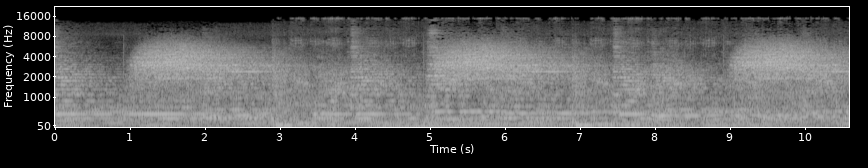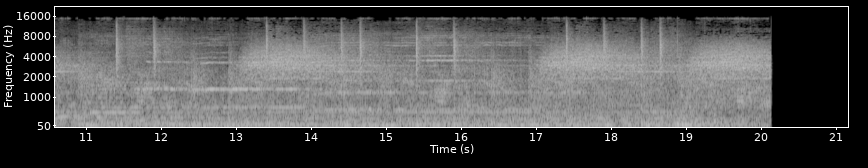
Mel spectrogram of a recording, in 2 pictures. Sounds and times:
Soundtrack music: 0.0 - 20.2.

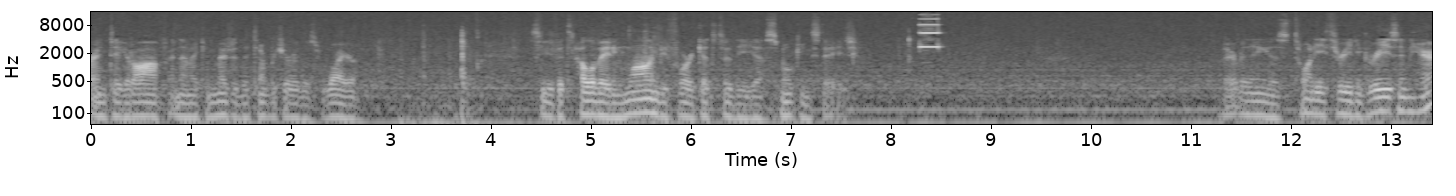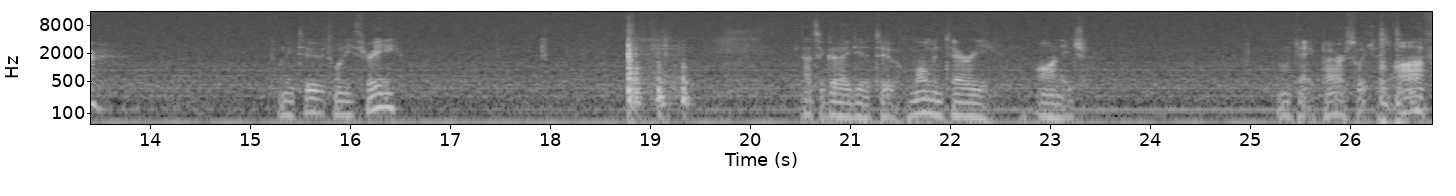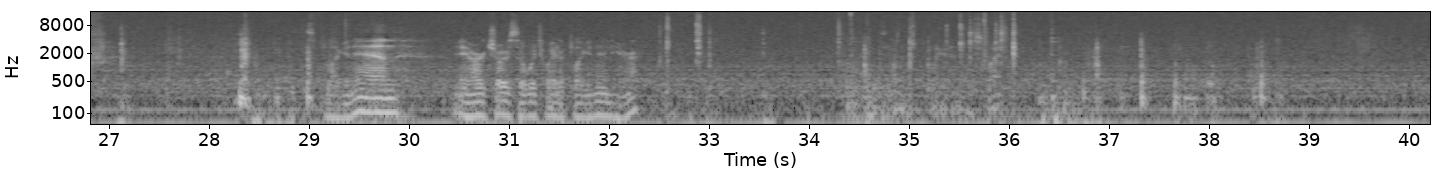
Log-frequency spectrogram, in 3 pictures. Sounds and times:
Beep, bleep: 8.3 - 8.6.

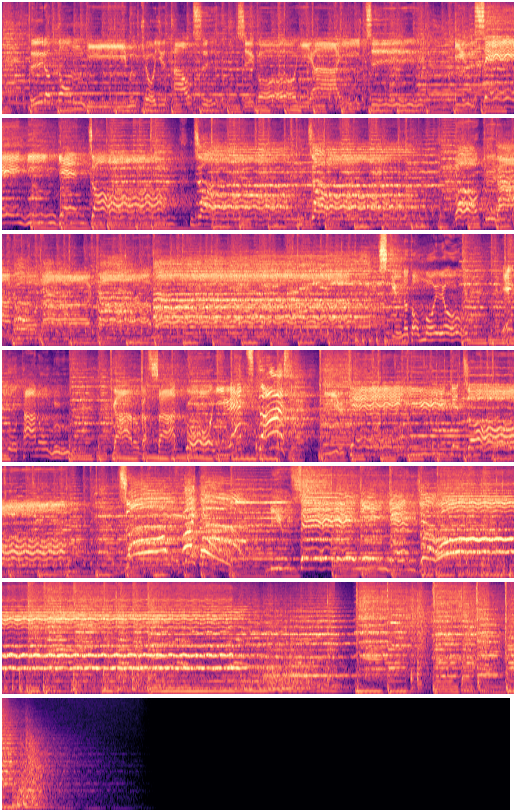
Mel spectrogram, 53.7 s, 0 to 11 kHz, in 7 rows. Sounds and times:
Timpani: 0.0 - 48.3.

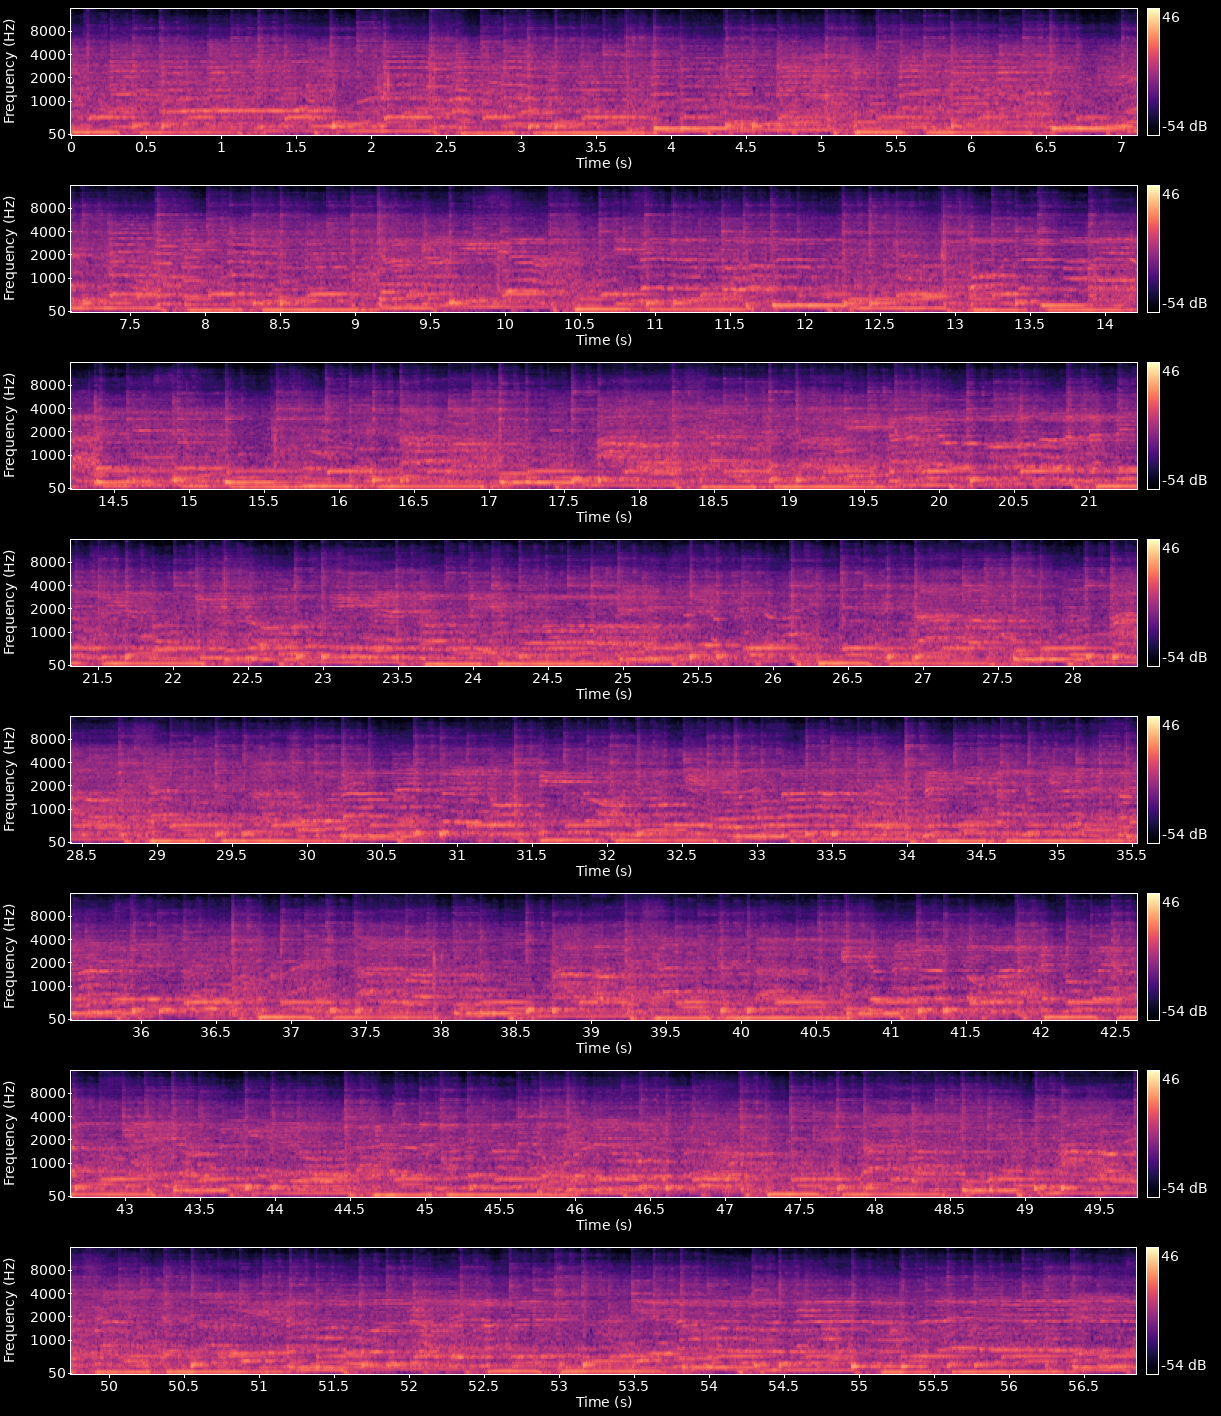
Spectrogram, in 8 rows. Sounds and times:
Salsa music: 0.0 - 56.8.

